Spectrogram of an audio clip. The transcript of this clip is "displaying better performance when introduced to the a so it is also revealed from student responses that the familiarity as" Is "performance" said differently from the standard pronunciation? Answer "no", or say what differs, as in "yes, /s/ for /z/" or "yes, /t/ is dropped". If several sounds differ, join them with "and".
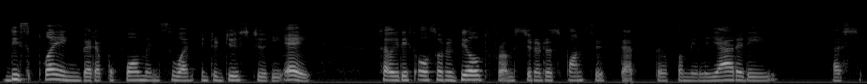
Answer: no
